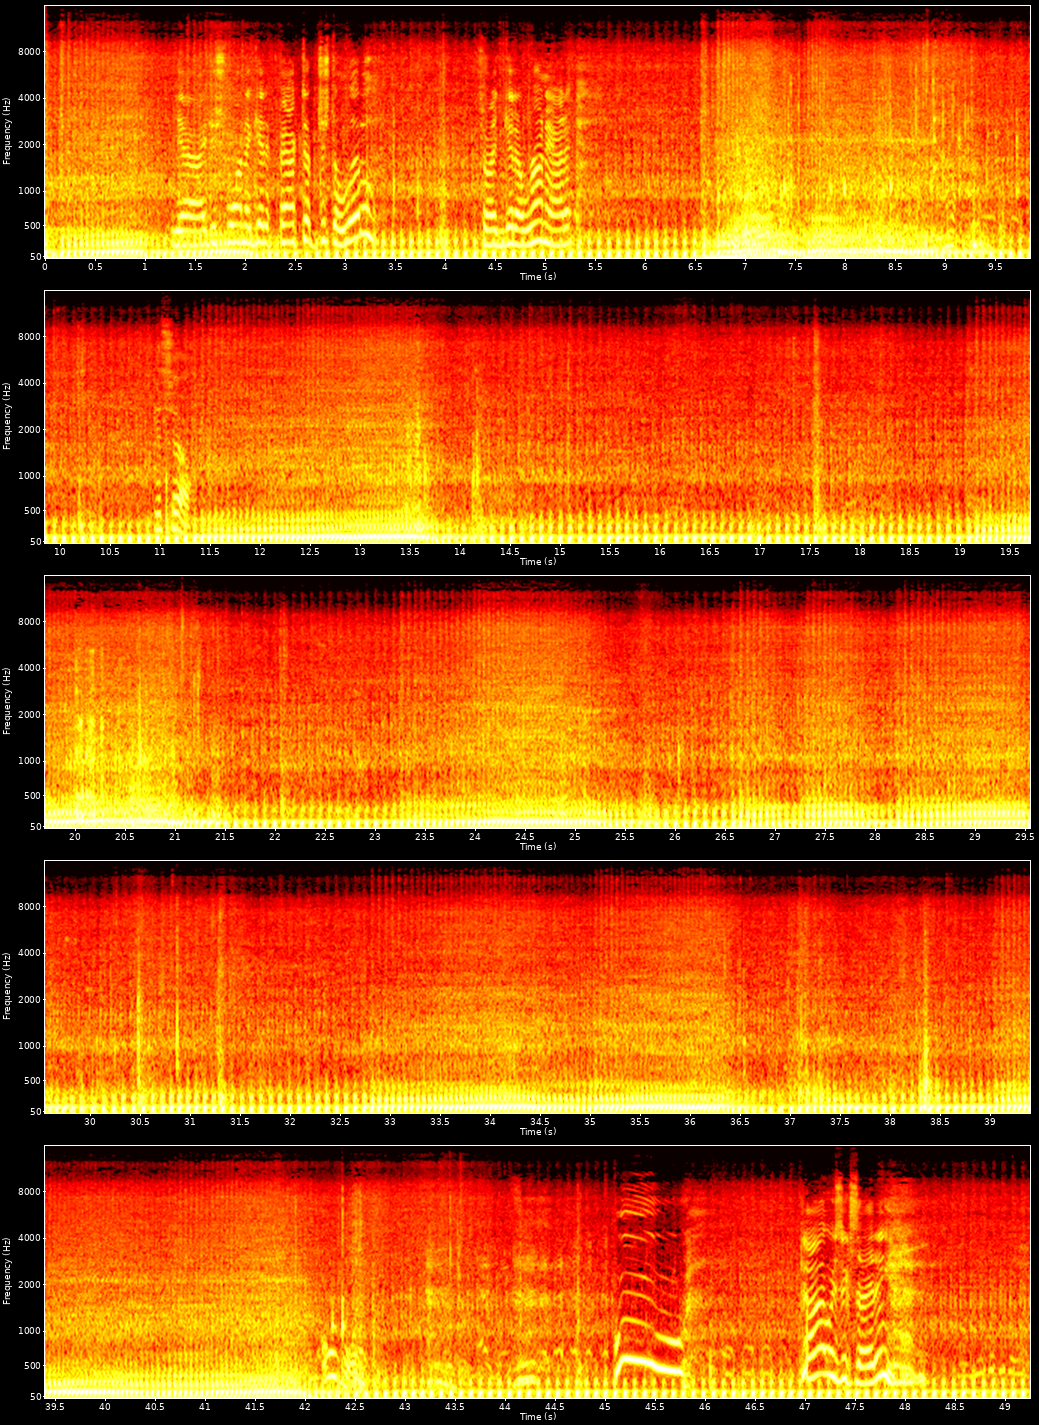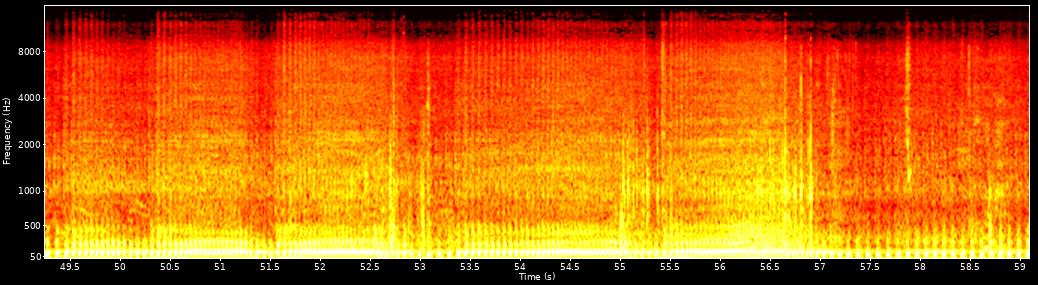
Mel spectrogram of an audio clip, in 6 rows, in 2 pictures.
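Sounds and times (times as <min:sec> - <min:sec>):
atv engine revving under load: 0:00.0 - 0:59.0.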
